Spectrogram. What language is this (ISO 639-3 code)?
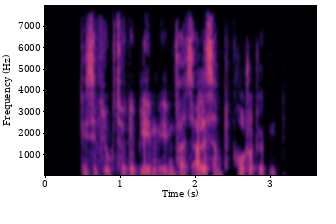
deu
